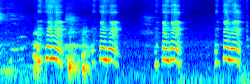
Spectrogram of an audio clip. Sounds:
Laughter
